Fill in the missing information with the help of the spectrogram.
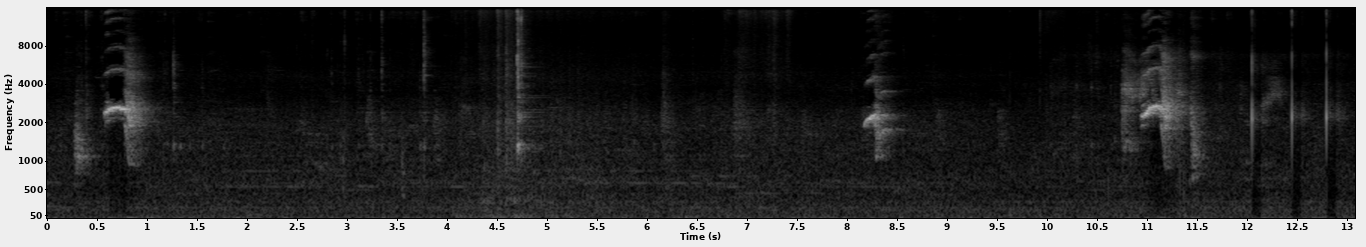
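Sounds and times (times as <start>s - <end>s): parakeet squawking: 0.3s - 1.1s, 8.2s - 8.6s, 10.7s - 12.4s.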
